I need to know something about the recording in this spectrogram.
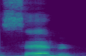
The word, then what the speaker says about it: Seber: De que quando falamos de Maria da Glória Seber, que eu disse que seja assim que se pronuncia, estamos falando de uma das maiores estudiosas da obra de Piaget.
